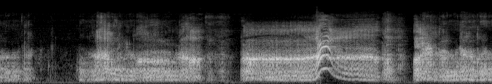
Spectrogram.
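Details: Chihuahua mix acting tough and growling indoors, never having bitten anyone; sustained rumbling growls in long bursts with short pauses, a higher whining tone rising briefly near the middle, steady room hum beneath.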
